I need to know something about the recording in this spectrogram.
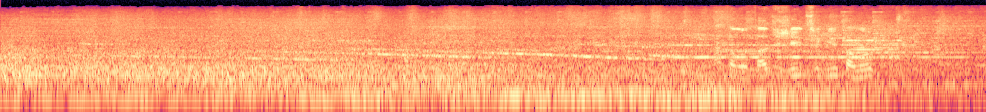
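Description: Train brakes squeal with a falling whine as the train slows.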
